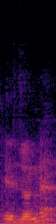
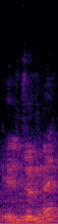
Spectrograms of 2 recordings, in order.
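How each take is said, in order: Both takes have the same delivery.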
